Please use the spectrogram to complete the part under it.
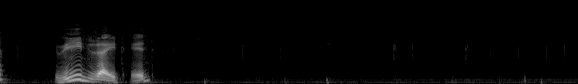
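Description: Chalk taps and scratches faintly on a blackboard.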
